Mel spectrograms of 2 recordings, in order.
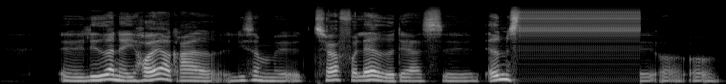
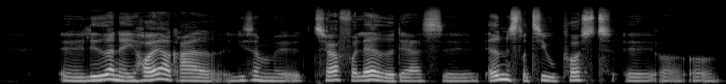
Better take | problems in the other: second | audio freezing; at 5 s for 1 s

